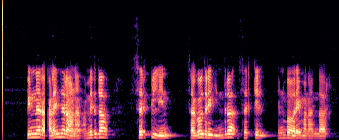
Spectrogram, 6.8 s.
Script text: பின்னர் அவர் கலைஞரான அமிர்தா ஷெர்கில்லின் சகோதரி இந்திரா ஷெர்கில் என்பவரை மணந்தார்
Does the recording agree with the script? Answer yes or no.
no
